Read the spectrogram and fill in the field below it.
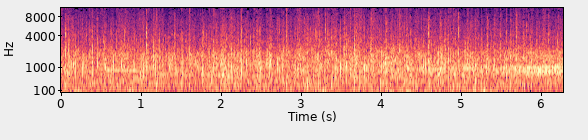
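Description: A large crowd at the inauguration of Joe Biden as the 46th President of the United States applauds him steadily as he approaches the microphones beside Chief Justice Roberts. The clapping is a loud, dense wash, with faint cheering voices rising near the end.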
